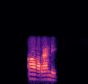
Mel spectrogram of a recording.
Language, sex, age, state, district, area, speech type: Telugu, male, 30-45, Telangana, Jangaon, rural, conversation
